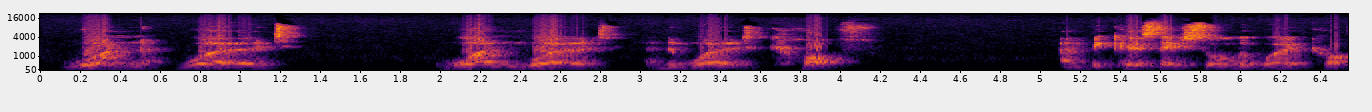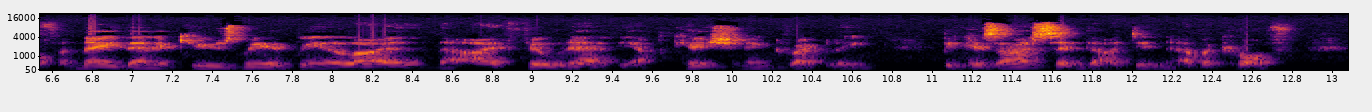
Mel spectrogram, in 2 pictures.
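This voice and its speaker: A man's moderate-paced speech in an English accent. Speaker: cancer patient podcaster. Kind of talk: personal monologue podcast. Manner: monotone; halting.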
